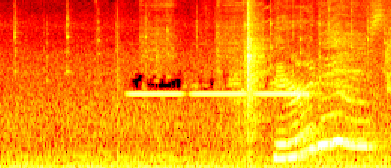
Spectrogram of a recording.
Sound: three beeps and a click

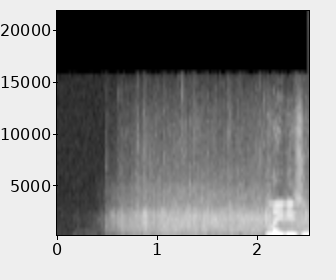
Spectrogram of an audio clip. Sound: applause

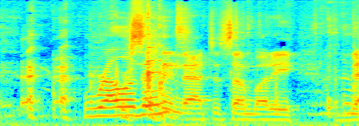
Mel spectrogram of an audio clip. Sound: laughs

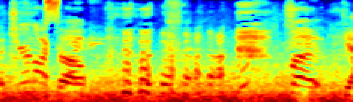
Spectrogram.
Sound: laughing

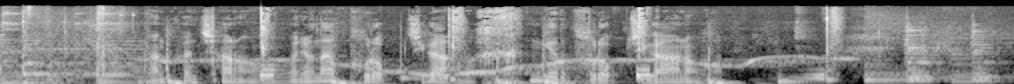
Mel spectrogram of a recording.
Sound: shivering

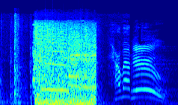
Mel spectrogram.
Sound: explosion

